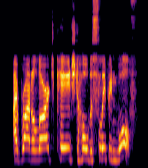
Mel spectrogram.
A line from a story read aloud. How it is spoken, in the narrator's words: Jack answered gruffly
